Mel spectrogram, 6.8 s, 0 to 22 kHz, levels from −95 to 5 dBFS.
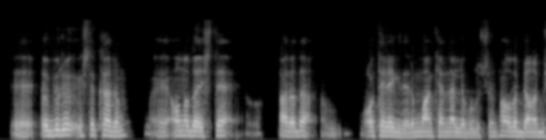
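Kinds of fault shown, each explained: No technical faults can be heard in this recording.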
